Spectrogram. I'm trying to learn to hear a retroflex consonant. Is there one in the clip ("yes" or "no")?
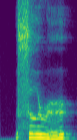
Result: yes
